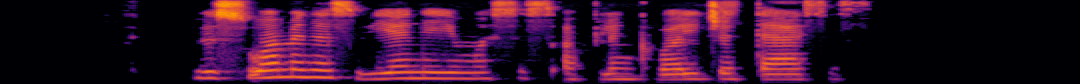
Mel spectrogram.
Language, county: Lithuanian, Vilnius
